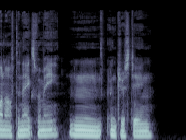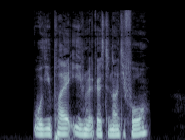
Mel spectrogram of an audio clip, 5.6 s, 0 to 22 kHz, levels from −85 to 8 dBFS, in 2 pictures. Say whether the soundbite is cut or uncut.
uncut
